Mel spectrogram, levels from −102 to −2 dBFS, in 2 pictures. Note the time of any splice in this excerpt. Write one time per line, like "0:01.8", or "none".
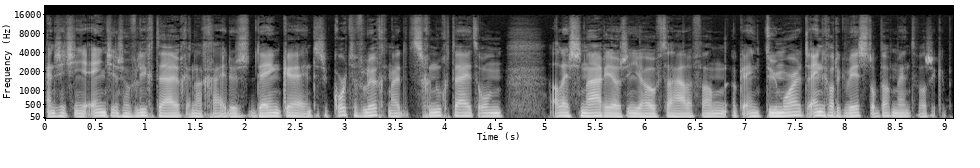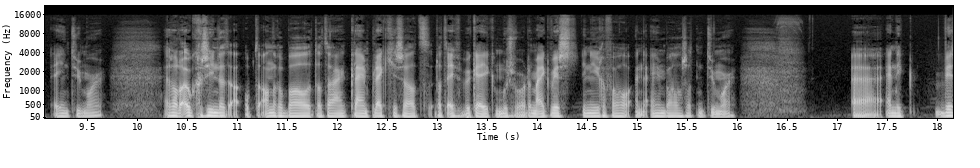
0:13.0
